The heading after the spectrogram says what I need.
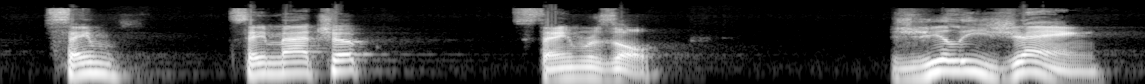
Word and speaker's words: Zhilei Zhang: same matchup same result Jil Jang I think I'm pronouncing it right I think last time I think I I said zil Zang if think it's Jil Jang Jang it'ss the third round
